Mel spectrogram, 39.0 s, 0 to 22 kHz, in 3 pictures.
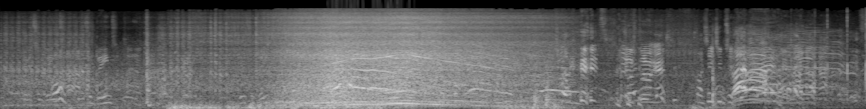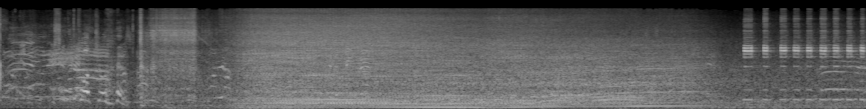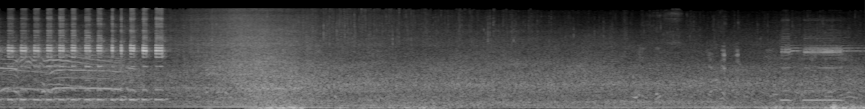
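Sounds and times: road noise: 0.0s - 38.9s
car engine pulling away: 2.2s - 8.8s, 15.1s - 23.8s, 28.7s - 33.9s
car horn short blasts: 24.1s - 28.6s, 37.6s - 38.9s.

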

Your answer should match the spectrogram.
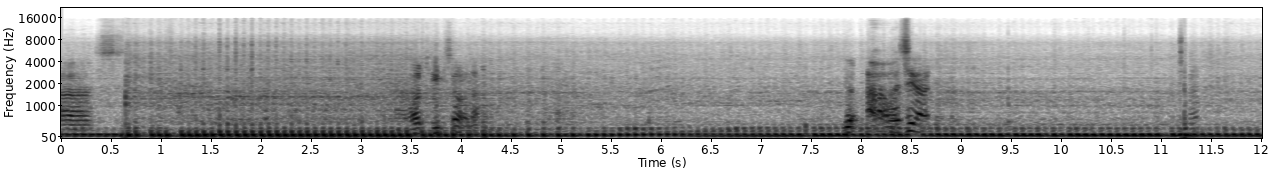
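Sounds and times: scooter engine idling: 0.0s - 12.0s.

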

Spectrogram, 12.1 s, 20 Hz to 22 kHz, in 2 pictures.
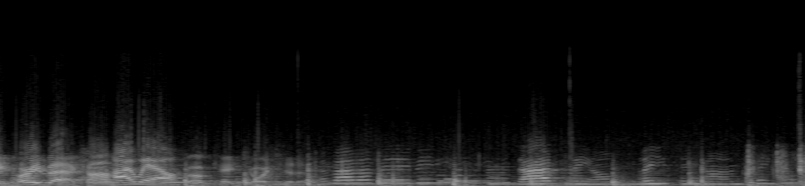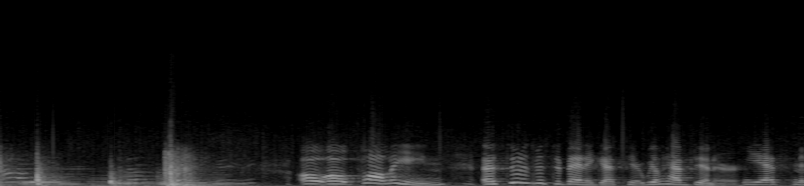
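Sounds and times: dance band playing: 0.0s - 7.8s
drum strikes: 0.7s - 7.7s.

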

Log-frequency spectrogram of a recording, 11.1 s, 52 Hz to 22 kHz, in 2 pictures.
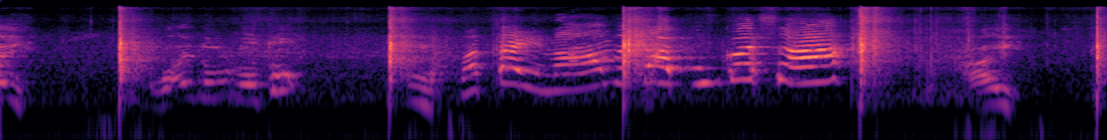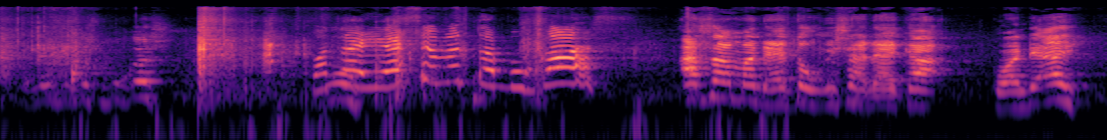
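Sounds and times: machete chopping wood: 0.6s - 0.9s, 1.9s - 2.3s, 3.0s - 3.5s, 4.2s - 4.7s, 5.4s - 7.0s.

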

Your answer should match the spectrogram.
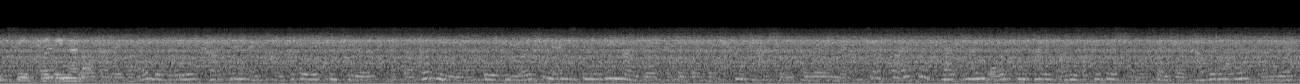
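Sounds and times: person speaking: 0.0s - 13.0s.

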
